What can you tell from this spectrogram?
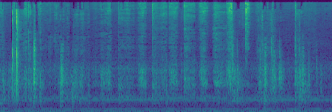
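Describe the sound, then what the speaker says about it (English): Yellow paper note page being trimmed along its sides, top and bottom for a notebook tab divider, giving soft scraping, rasping cuts in quick irregular strokes close by, with a steady low hum underneath. "Trim off the sides, the top, and the bottom."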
